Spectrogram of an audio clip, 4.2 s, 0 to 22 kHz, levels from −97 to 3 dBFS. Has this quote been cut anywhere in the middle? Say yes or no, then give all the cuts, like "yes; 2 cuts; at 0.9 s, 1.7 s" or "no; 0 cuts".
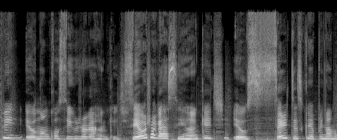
yes; 1 cut; at 1.6 s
